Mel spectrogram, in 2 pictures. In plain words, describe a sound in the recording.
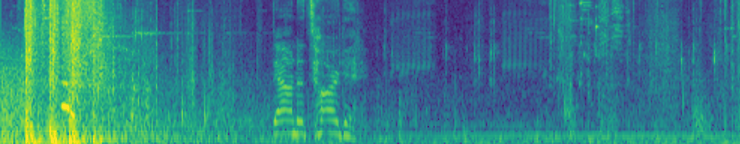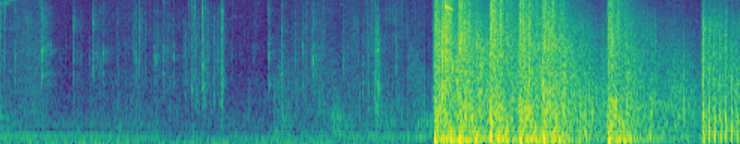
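Automatic gunfire rattles in quick bursts.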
